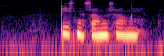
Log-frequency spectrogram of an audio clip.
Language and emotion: Russian, neutral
